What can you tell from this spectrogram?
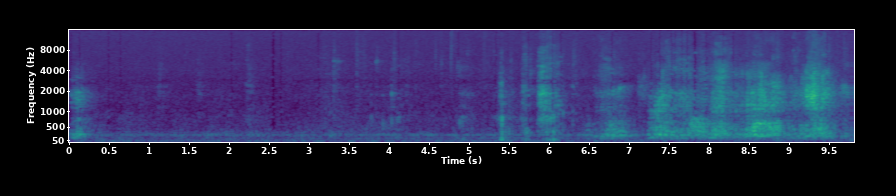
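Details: Gryzia's puppies, beagle-type dogs, play-fighting indoors; quiet scuffling clicks at first, then from about seven seconds a loud burst of rough, buzzy growls and yelps rising in intensity, repeated in quick uneven pulses.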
